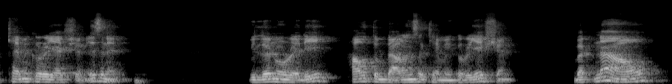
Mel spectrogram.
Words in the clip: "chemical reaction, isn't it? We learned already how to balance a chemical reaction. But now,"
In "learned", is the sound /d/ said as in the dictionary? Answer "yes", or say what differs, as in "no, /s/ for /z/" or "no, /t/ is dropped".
no, /d/ is dropped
